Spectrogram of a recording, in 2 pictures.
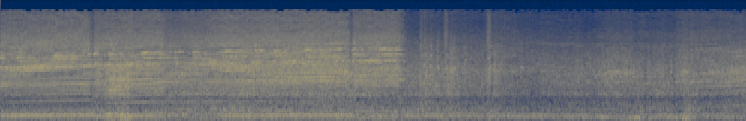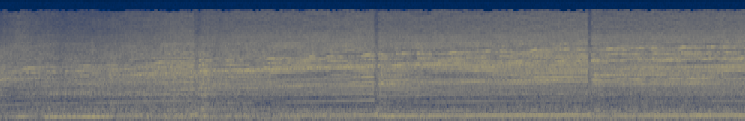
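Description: A racing car engine roars, its pitch climbing and dropping as it shifts gears.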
